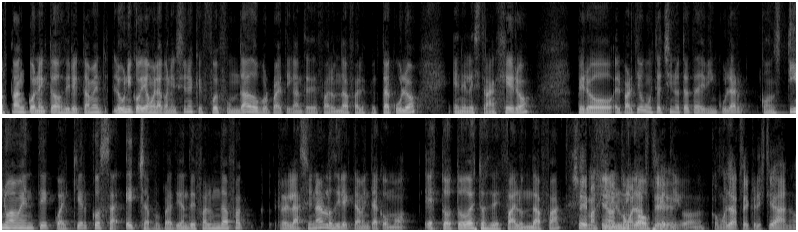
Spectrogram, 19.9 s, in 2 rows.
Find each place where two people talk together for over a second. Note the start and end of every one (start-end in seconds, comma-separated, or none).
17.0-18.4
